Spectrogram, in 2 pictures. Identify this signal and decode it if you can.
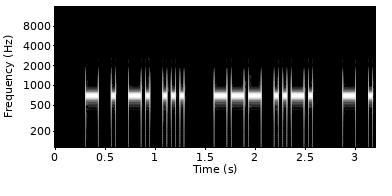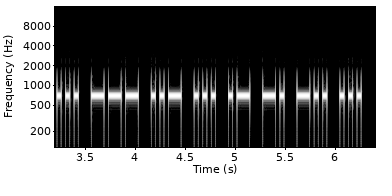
Morse code, heard as a keyed tone, about 28 wpm, 700 Hz. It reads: TENS OF THOUSANDS
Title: Sets of 5 Words Encore2 28wpm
